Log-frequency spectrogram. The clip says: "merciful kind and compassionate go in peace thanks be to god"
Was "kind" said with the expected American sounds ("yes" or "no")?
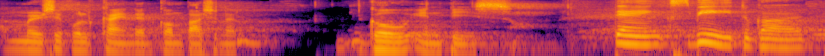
yes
